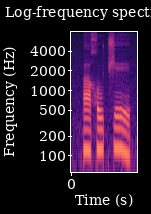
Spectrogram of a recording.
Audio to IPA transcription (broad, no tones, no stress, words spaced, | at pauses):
aχu t͡ʃe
